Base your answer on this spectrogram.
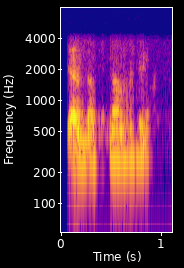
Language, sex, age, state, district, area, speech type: Kashmiri, female, 30-45, Jammu and Kashmir, Srinagar, urban, conversation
